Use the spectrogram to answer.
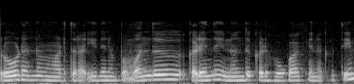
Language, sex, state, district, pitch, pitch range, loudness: Kannada, female, Karnataka, Belgaum, 190 Hz, 185-205 Hz, -15 LUFS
